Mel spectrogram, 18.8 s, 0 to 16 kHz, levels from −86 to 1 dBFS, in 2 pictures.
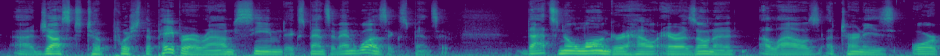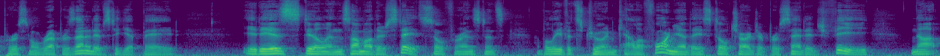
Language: English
